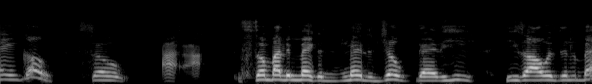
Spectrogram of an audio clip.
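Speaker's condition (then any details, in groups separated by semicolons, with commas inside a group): Cerebral palsy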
